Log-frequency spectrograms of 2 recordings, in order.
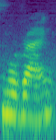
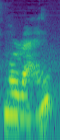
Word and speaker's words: meringue: chy custard pink morang caramel pudding so it's pronounced as morang it's not uh m e r i n guu e it's not M it's morang so um I I myself had to Google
